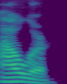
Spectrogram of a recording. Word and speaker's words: hour: Jam itu kan tulisannya hour, teman-teman. Tapi bacanya hour.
